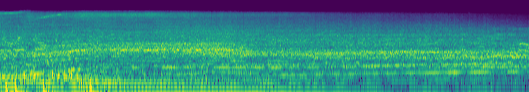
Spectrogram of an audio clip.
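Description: Ford Power Stroke diesel pickup launching at full throttle down a drag strip, its engine noise climbing in pitch over the first two seconds. The sound then carries on more steadily and a little quieter as the truck pulls away down the track.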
